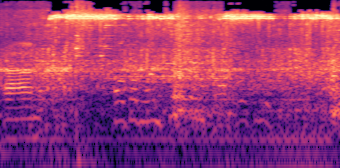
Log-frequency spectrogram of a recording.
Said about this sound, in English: A tow truck releases a SUV in the City Deep Auto parking lot. The wreck is metallic gold and brand new, except that its front is torn off.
